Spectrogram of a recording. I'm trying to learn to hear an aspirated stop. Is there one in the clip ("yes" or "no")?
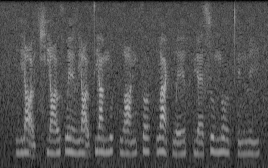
yes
